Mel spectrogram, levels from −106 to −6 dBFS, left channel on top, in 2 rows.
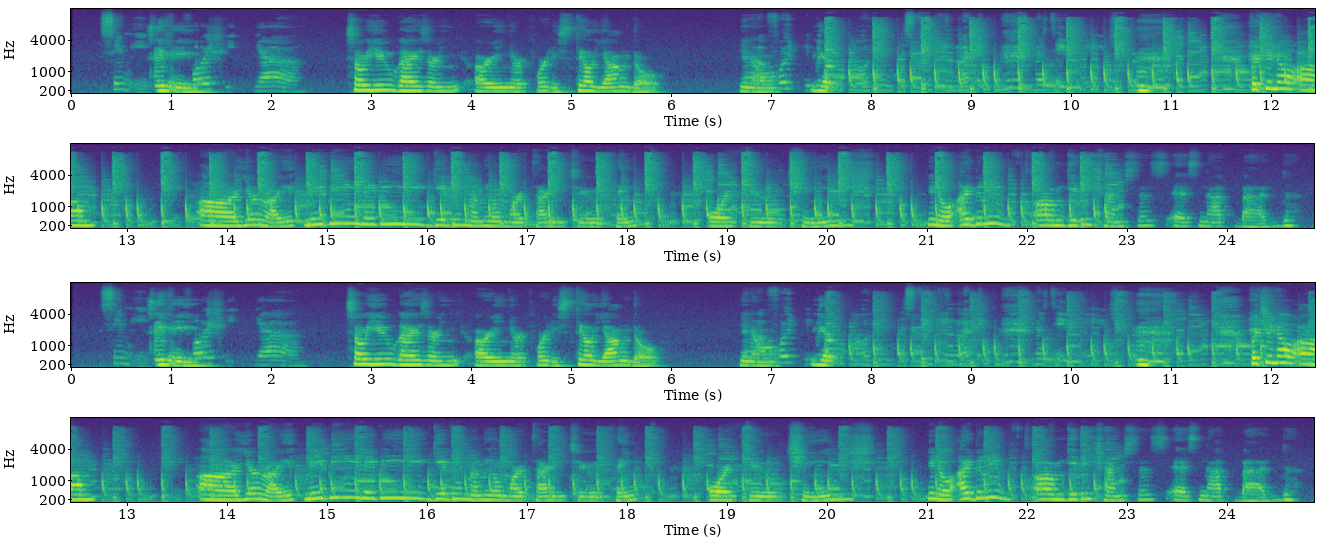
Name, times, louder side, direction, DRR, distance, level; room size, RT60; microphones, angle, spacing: voice 1, 0.3-0.8 1.2-2.3 6.7-7.5 7.8-10.7 11.0-11.1 11.7-12.2 13.4-14.1 19.0-19.3, left 2 dB, 15° left, 1.5 m, -38 dB
voice 2, 0.8-1.3 2.8-5.9 6.7-7.1 7.4-7.7 10.6-11.0 11.5-12.7 13.7-18.1 18.8-20.5 21.0-24.7, right 1 dB, 5° right, 0.4 m, -23 dB
sound 1, 7.5-23.0, left 4 dB, 75° left, 0.6 m, -32 dB
6.6 x 2.3 x 2.5 m
head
